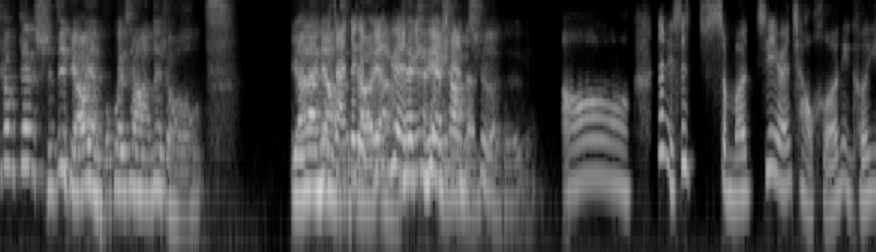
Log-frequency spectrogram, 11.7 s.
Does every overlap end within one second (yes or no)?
no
